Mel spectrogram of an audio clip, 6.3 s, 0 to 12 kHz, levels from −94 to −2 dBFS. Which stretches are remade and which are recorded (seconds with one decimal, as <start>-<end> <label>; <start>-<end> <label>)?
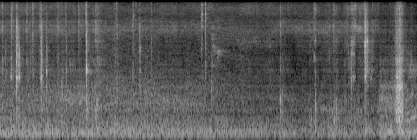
0.0-1.6 remade; 1.6-2.4 recorded; 2.4-2.8 remade; 2.8-3.7 recorded; 3.7-6.3 remade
